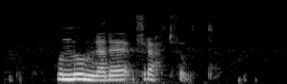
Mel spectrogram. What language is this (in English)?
Swedish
